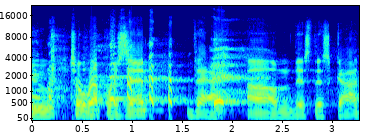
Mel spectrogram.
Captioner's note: laughing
